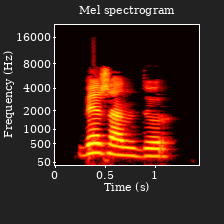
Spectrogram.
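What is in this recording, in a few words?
"вежандыр", Komi, female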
